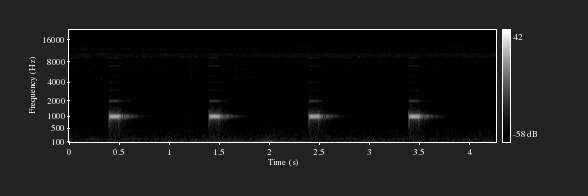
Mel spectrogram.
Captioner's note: 6 o'clock pips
